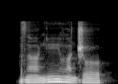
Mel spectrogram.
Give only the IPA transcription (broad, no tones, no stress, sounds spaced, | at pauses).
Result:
z ãː ɡ ĩː v ã d͡ʒ ɤ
